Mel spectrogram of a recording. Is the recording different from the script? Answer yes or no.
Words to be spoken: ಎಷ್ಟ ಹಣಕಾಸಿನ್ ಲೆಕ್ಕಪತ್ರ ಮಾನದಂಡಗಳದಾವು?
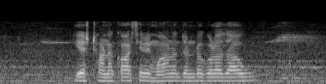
yes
